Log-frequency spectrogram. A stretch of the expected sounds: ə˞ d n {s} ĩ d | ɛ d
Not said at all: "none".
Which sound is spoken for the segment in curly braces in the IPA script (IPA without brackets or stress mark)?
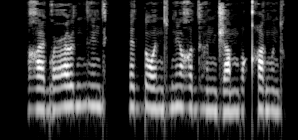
z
